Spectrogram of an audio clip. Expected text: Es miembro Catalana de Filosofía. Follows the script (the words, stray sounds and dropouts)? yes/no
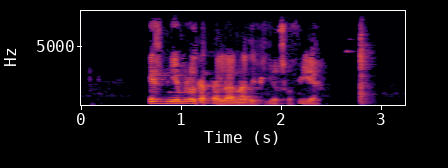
no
